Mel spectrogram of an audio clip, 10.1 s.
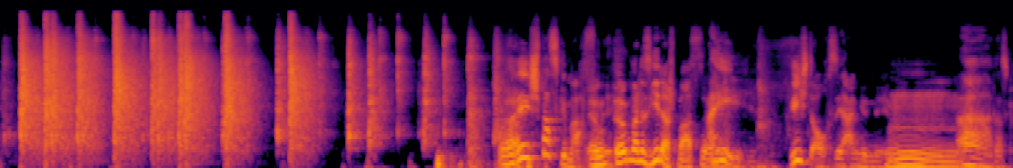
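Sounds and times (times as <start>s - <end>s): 
confetti cannons firing sharp hissing pops: 0.0s - 5.2s
speech: 5.0s - 10.1s.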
